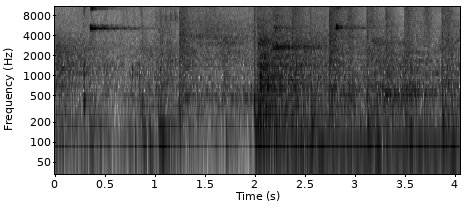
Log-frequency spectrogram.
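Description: Basketball bouncing on the hardwood floor of a sports hall, a few short knocks. Background music comes in about halfway through and is louder than the bounces.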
